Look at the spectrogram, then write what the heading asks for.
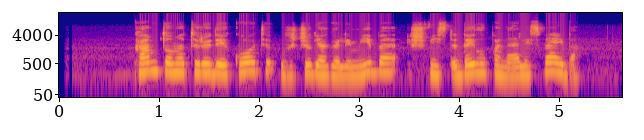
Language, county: Lithuanian, Marijampolė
